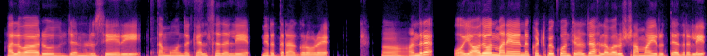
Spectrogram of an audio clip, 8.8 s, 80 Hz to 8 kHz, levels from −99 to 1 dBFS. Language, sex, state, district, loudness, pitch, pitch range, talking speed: Kannada, female, Karnataka, Mysore, -17 LUFS, 215 Hz, 205-225 Hz, 130 wpm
